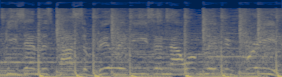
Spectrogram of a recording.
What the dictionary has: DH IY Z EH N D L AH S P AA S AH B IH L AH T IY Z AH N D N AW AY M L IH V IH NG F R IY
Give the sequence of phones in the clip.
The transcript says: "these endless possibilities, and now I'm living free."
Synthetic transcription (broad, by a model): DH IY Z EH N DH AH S P AA S AH B IH L AH T IY Z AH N N AW AY M L IH V IH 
